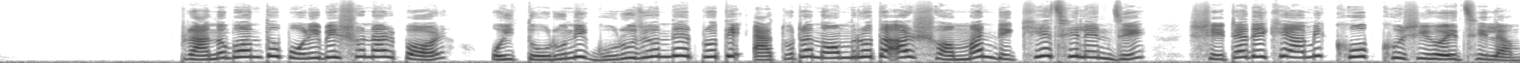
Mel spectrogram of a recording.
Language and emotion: Bengali, happy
